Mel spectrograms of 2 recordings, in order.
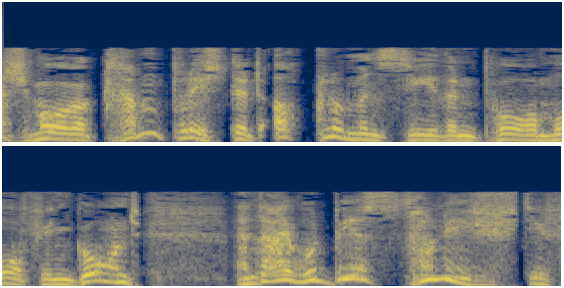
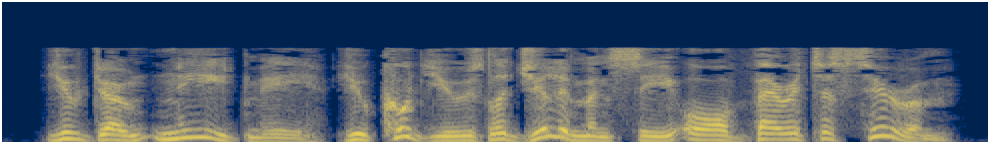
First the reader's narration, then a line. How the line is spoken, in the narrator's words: he said, keeping his voice as respectful as possible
